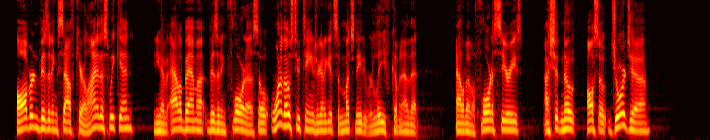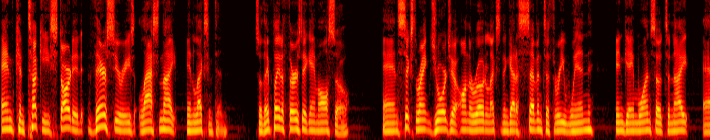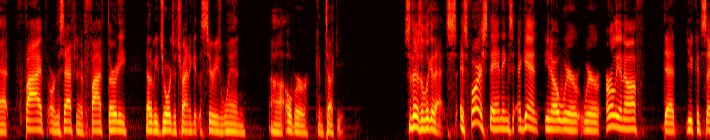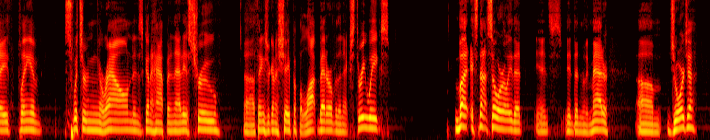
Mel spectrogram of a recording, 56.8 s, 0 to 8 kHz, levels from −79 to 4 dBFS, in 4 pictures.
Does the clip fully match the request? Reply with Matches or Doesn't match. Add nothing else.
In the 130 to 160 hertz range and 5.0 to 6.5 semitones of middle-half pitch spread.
Doesn't match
